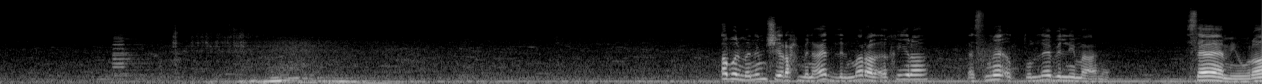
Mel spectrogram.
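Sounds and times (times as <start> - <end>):
school bus engine revving as it starts off: 1.7 - 6.0
speech: 7.2 - 11.2, 11.9 - 12.6.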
